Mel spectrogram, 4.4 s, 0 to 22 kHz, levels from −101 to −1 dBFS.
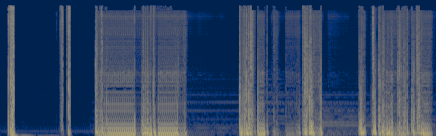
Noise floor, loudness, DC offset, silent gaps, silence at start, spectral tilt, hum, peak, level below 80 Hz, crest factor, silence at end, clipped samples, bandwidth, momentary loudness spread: -72 dBFS; -38 LUFS; under 0.1%; none; 0.05 s; -4.5 dB/octave; none; -12 dBFS; -44 dBFS; 26 dB; 0.05 s; under 0.1%; 19 kHz; 7 LU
